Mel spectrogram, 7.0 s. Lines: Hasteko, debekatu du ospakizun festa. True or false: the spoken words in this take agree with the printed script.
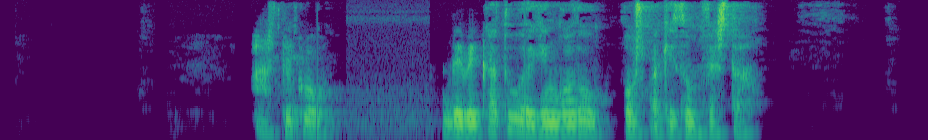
false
